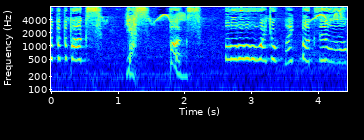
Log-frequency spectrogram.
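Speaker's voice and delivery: bustling, very busy squirrel character voice. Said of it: "A very busy, busy, busy, busy, busy squirrel".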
